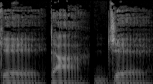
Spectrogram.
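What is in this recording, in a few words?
"ketaje", concatenated syllables; Affixing experiment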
